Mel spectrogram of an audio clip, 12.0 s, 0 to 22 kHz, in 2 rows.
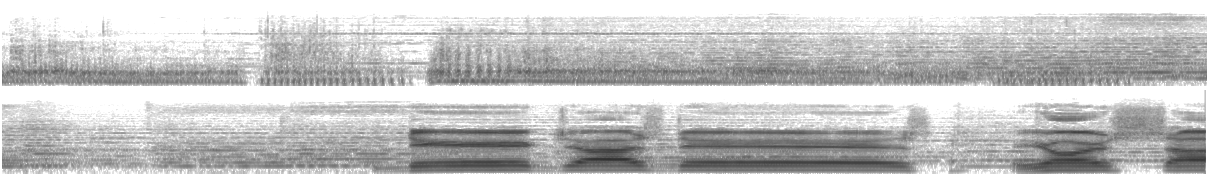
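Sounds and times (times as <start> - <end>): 
wolf snarling and growling in an attack: 0.0 - 6.4
speech: 8.1 - 12.0.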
